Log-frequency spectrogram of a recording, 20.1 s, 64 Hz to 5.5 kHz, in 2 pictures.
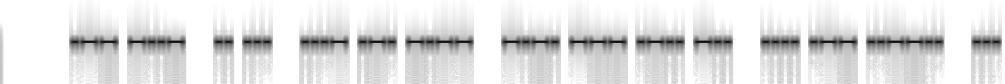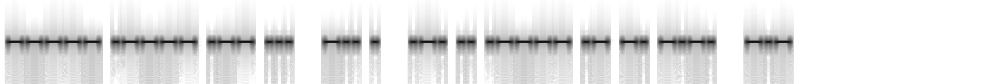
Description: Morse code, heard as a keyed tone, about 25 wpm, 600 Hz. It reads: WX IS VRY COLD HW? S01WS DE RI1ANC K
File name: 25wpm-6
